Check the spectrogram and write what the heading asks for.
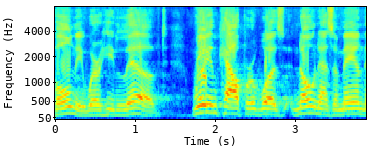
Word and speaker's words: Cowper: William Cowper, sometimes I've heard it pronounced William Cooper, was the man that wrote, "There is a fountain filled with blood."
